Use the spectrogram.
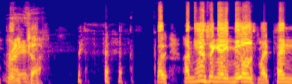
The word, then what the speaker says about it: Emile: to hang out with didn't know how to pronounce Emile, and they would just call me Emily.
